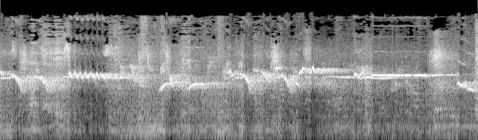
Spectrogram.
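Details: Two sooty-headed bulbuls fighting in song, loud and tightly packed: repeated upward-sweeping whistles alternate with fast trills and long level notes.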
